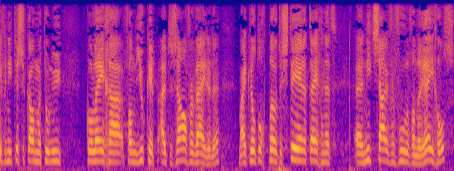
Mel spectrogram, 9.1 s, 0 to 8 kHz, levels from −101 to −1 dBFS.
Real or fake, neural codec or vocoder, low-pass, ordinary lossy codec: real; none; 7.2 kHz; none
